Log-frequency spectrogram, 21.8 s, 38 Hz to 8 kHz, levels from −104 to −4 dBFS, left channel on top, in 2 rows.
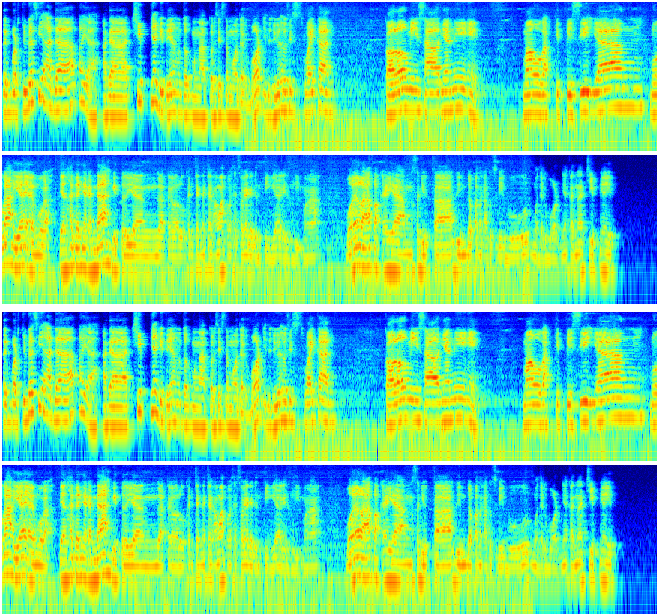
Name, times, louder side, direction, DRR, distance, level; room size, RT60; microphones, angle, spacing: voice 1, 0.0-5.5 5.9-6.1 6.4-7.9 8.7-16.2 16.6-21.1, equal, 5° left, 0.8 m, -30 dB
sound 1, 4.0-19.7, equal, 45° left, 0.9 m, -49 dB
5.5 x 3.0 x 2.6 m
head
